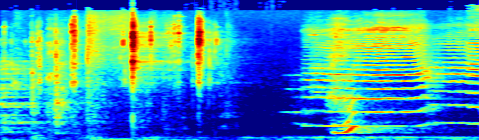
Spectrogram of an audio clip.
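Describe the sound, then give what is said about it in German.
A key rattles and clicks in a door lock as the door is unlocked to free someone shut inside, with several sharp metallic clicks, followed by a drawn-out, rising creak with a tonal quality. “Der Schlüssel steckt im Schloss.”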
